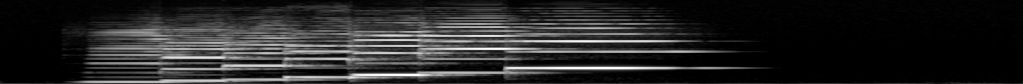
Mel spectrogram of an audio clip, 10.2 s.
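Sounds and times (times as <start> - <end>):
clarinet: 0.8 - 7.5.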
